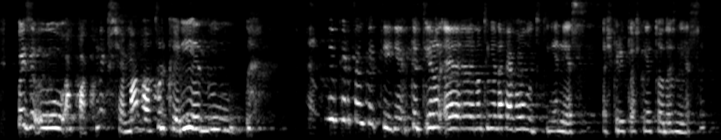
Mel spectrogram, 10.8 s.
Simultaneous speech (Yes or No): No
